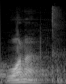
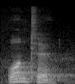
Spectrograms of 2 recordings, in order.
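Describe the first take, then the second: First: The words blend together with sounds dropped. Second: Both words are said fully and separately.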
